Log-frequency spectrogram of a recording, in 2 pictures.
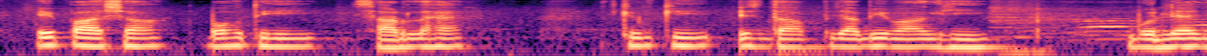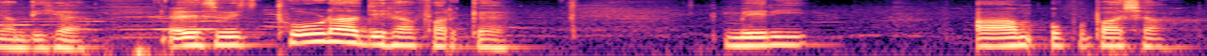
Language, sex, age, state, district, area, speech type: Punjabi, male, 18-30, Punjab, Fatehgarh Sahib, rural, spontaneous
